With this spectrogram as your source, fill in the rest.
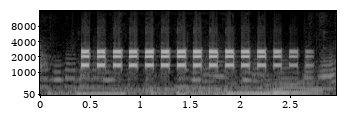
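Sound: phone hung up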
